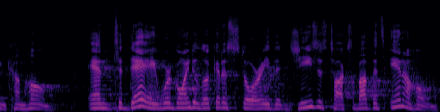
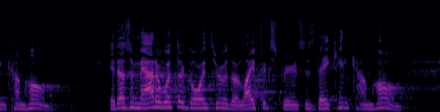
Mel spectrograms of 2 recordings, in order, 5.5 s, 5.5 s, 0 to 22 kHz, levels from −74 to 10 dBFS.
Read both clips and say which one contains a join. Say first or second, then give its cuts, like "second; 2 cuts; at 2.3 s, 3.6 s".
first; 1 cut; at 1.1 s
